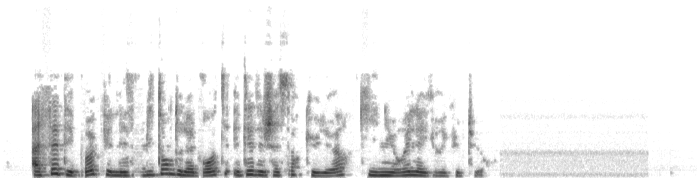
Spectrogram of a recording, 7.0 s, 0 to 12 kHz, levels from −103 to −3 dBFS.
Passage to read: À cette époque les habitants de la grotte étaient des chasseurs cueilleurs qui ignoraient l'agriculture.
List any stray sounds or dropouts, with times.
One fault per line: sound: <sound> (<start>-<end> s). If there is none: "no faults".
no faults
